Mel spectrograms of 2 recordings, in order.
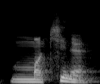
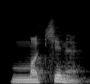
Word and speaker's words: makine: Machine is makine in Turkish. Instead of sh, there is k and it is makine. One more time, makine.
